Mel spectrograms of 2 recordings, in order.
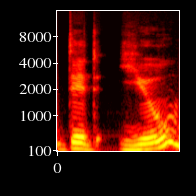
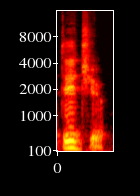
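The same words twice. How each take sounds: First: Did you? said as separate did you with a clear D and Y; unassimilated. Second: Did you? blended into didja, D and Y merged to J; assimilated. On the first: Teacher showing the careful form nobody uses. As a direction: keep the D and the Y apart in Did you?. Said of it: "You never say". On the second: Teacher showing the natural blended form in speech. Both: Shown as a demonstration.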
